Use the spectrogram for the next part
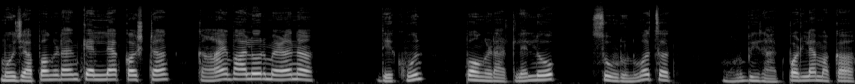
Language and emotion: Goan Konkani, fearful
